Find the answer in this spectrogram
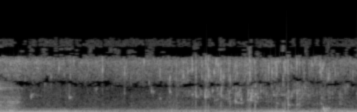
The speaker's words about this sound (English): Let me pour you some coffee.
